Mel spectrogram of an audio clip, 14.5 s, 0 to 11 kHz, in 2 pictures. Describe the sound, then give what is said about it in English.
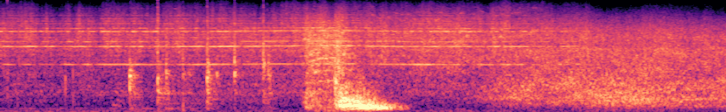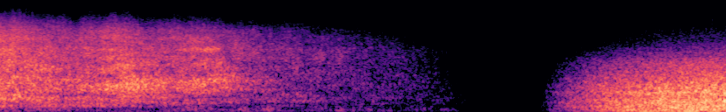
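A loud, steady airplane engine drone of a plane flying from Fairchild AFB to Lackland AFB fills the air with a broad roar and a brief surge, then cuts out into a moment of silence before the engine roar returns. “Tango Foxtrot 701, on course and steady for flight plan out of Fairchild AFB to Lackland AFB.”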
